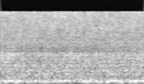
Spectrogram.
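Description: A steady, low engine drone hums without a break, a broad rumbling roar that fits an airplane passing overhead, with no voices over it.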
